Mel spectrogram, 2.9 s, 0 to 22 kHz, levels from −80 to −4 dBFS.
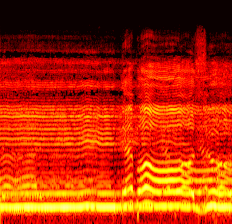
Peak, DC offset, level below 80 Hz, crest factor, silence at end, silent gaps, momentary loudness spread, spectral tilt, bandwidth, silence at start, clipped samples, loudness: -6 dBFS; under 0.1%; -60 dBFS; 12 dB; 0 s; none; 2 LU; -4.5 dB/octave; 13 kHz; 0 s; under 0.1%; -18 LUFS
